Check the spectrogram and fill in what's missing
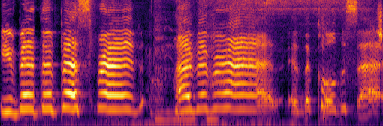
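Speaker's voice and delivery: high-pitched, sobbing, crying through every word. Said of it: "I just sob".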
